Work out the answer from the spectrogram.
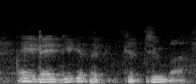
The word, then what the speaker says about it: ketubah: with it or not because part of the katuba thank you very much i said it right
